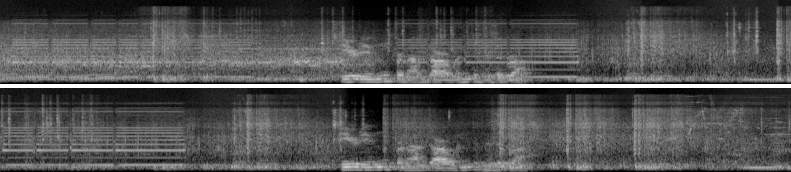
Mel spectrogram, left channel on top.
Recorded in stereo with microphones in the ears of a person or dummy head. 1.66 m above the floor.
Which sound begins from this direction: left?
A man speaking, at 3.3 s.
